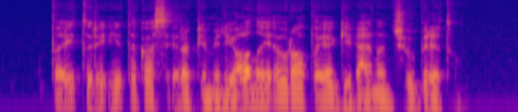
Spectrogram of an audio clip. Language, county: Lithuanian, Alytus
